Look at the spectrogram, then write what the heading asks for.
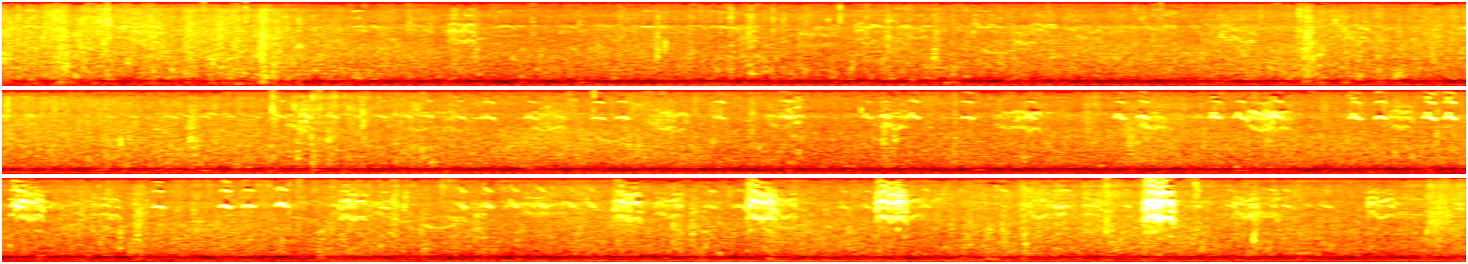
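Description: Birds calling in a run of short, high chirps that grow more frequent and louder toward the end, over a faint steady hum and hiss.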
